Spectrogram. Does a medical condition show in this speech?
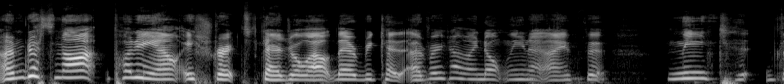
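Yes: spastic cerebral palsy, mixed.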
